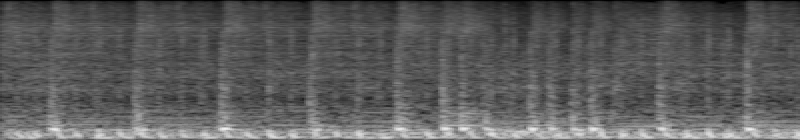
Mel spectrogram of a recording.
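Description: Slow, heavy sludge-metal music with drums played on a Roland electronic drum kit: repeated snare hits, two to three or more a second, over a thick, low distorted bass and guitar bed.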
